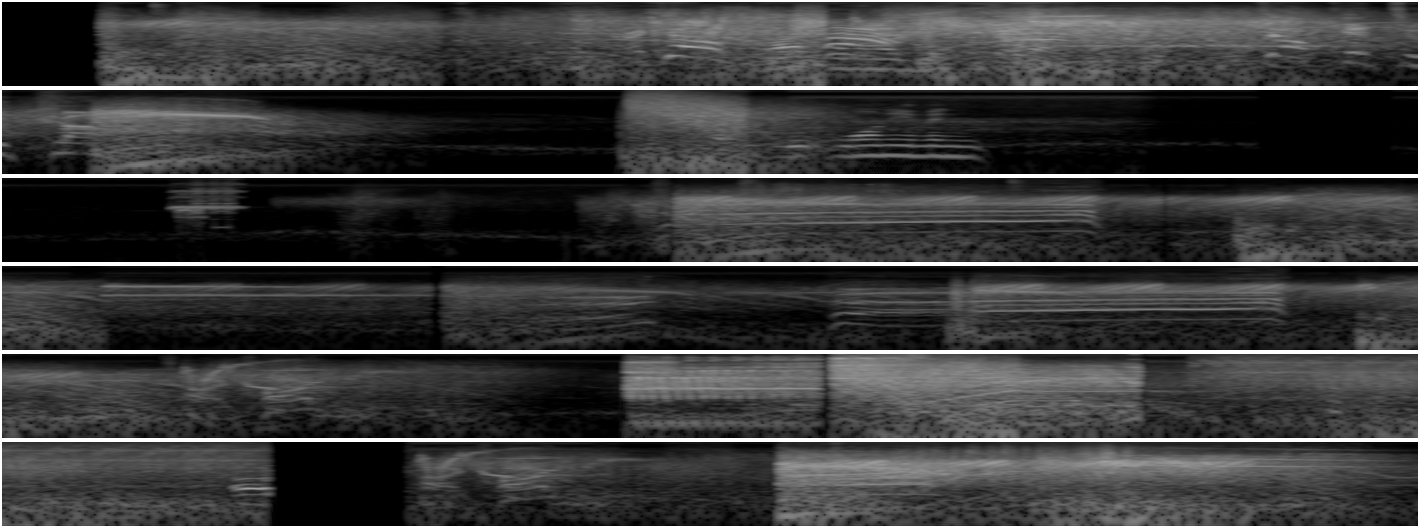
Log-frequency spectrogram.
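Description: Energy blasts crackle and boom in a fast fight.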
